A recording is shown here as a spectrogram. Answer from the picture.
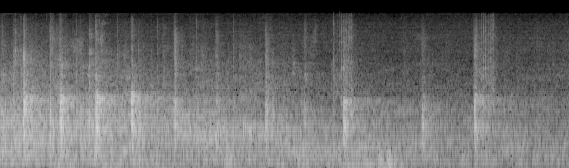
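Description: Scattered hand clapping, a few claps a second, thinning out and fading over the first couple of seconds, then a couple of isolated sharp clicks.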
